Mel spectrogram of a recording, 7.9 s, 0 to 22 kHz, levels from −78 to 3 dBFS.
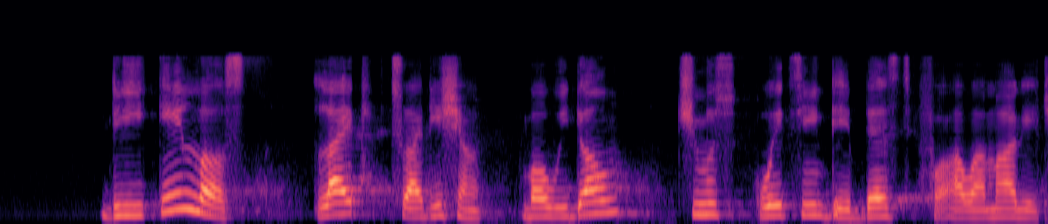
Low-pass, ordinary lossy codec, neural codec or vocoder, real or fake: none; none; codec, 16 kHz, 1 kbps, FunCodec, trained on Chinese and English, 50 frames a second; fake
